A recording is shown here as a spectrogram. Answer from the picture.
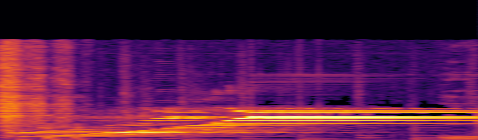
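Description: Toy voice-changer megaphone sounding an electronic effect: a buzzy tone with many overtones that slides upward for about a second, then holds steady.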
